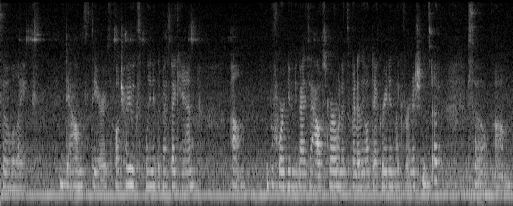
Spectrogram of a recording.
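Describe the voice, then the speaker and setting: A young American woman chatting casually to camera, rambling and self-deprecating, sick with a swollen sore throat and keeping her voice down, sometimes to a whisper. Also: medium pitch. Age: young adult. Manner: hushed, keeping quiet, at times dropping to a whisper. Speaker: vlogger. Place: room at home. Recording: roomy, noisy home camera recording.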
